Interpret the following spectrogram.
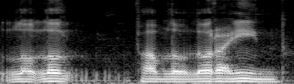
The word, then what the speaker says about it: Larraín: What's funny is, in English we say Pablo Larraín, but in Spanish it's actually Pablo Larraín.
